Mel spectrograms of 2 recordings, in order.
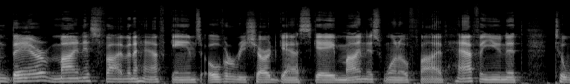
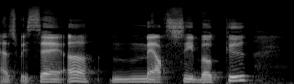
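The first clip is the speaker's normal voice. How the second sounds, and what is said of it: Put-on French accent. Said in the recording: “I'm sorry for the French accent.”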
